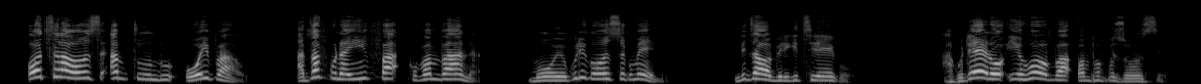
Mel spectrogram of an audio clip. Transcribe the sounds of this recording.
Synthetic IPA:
ɔt͡sʰalaɔnsɛʔam̩tunduwɔipa̰wɔ | ad͡zafunaiɱfakupambana̰ | mɔjɔk̬ulikɔnsɛkumɛnɛ | ndid͡zawap̬iɾik̬it͡sʰiɾɛːkɔ | akutɛɾɔʔjɛɦɔvawampʰaɱfuzɔːnsɛ̥̰

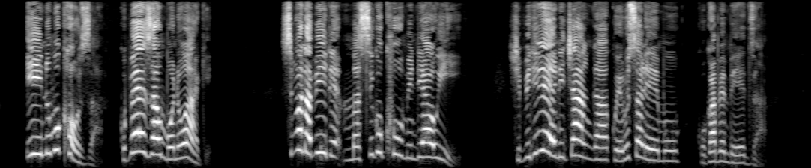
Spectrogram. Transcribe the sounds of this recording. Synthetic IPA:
inumukʰɔza̰ | kup̬ɛzaumbɔnɛwaːkɛ̥ | sipɔnapitɛm̩masik̬ukʰumindiawiːɾḭ | t͡ʃipitilɛnit͡ʃaŋɡakujɛɾusalɛmu | kukap̬ɛmbɛːd͡za̰

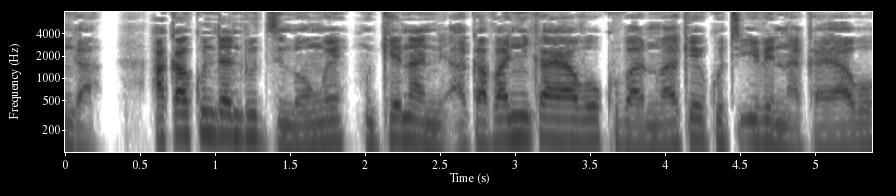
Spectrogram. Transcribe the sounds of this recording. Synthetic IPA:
akakundandud͡zino̞mwe̞muke̞naniakap̬aɲikajaʋo̞kuʋan̤uʋake̞kutiːʋe̞n̤akajaːʋo̞

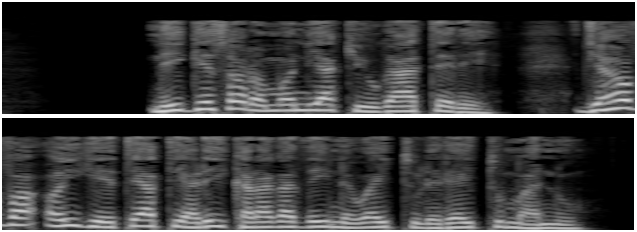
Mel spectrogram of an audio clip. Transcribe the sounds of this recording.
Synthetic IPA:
niːɡesɔɾɔmɔniakeuɣaːteɾe | d͡ʒɛhɔvaʔɔiɣeːtɛateaɾeikaɾaɣaðeinewaituɾeɾeaitumanu

